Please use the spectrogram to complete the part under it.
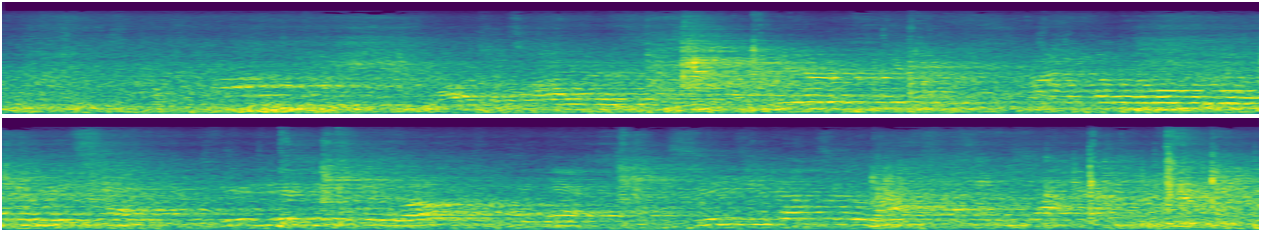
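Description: A man talks calmly in a large echoing rink.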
